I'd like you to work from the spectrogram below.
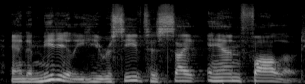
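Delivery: usual speaking voice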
